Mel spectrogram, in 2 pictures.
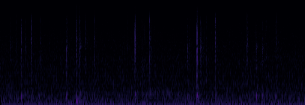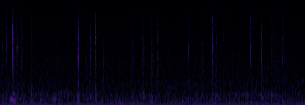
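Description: Long acrylic nails tap quickly on flat holographic foil mermaid scale-pattern fabric. Crisp, bright clicks come in short, irregular bursts, each dying away almost instantly over a faint, steady hiss.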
